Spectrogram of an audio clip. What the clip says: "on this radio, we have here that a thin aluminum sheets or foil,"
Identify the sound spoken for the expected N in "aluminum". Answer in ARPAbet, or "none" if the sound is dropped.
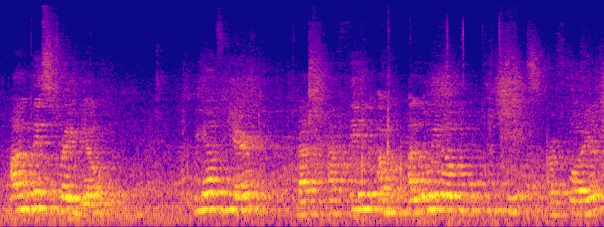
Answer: none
